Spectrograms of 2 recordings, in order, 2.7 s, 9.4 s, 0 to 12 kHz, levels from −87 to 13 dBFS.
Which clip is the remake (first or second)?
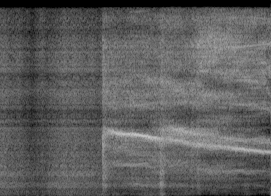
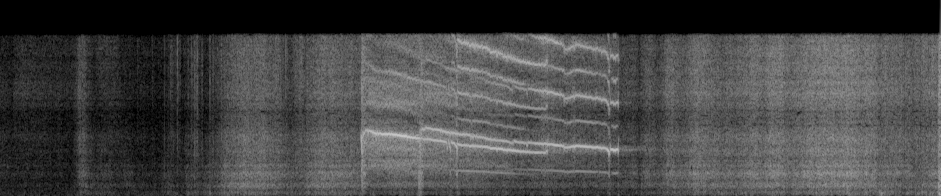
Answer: first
